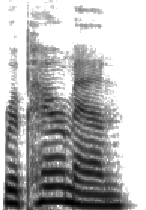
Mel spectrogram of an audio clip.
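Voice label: "repairman", English, British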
